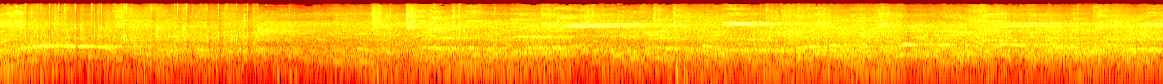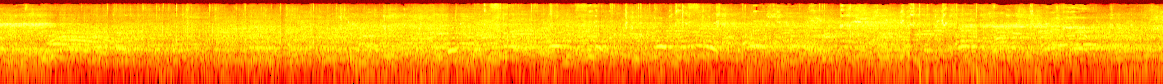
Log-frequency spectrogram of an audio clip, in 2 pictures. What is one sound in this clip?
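A crowd chatters and shouts loudly in a large echoing gym.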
